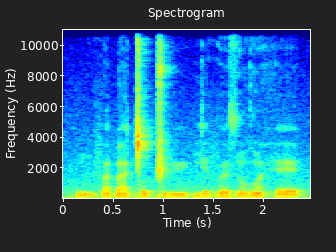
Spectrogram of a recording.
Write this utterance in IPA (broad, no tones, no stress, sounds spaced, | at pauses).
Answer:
m ḭ f a ɓ a ǀ o ǁ y | j e v œ z õ ʁʷ ã h ɛ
